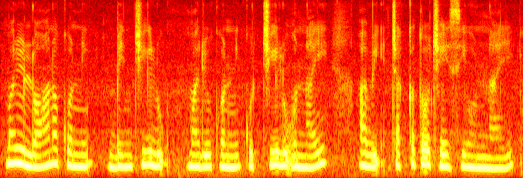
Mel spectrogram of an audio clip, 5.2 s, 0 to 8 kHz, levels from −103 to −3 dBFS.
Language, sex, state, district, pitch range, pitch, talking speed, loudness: Telugu, female, Telangana, Hyderabad, 195-230 Hz, 205 Hz, 135 wpm, -14 LUFS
